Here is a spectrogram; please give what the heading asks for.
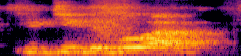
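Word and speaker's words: Eugène Dubois: Yang akan kecuali ya, yang kalian pasti sering dengar ya, Eugene de Bois ya, tulisannya Eugene de Bois ya, bacanya Eugene de Bois.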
